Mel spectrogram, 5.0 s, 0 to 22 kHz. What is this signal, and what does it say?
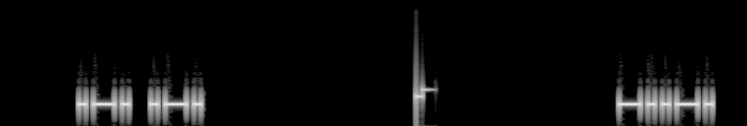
Morse code, heard as a keyed tone, about 25 wpm, 690 Hz. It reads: RR /
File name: Top 90 QSO Elements - 8x Character Spacing - 25wpm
